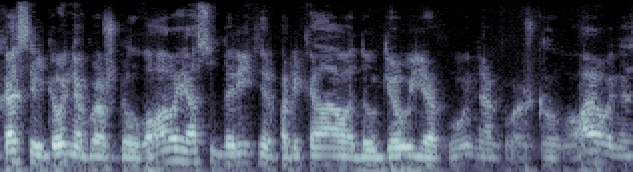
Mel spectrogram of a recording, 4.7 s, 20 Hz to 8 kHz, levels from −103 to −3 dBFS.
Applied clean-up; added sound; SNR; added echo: none; none; none; none.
